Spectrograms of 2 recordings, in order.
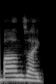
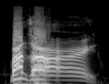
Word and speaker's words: banzai: and i used some bonsai clips you did indeed although again i will ask you to pronounce it correctly banzai yes uh thank you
